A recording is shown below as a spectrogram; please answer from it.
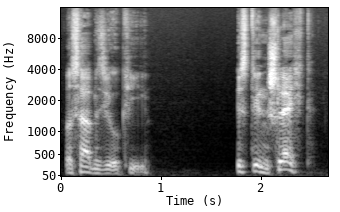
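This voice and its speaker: An actor playing a blunt, grumbling police commissioner with a sardonic, gossipy manner in a German radio play. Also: male voice, lowish voice, big pitch swings, normal speed, vocal fry, slightly rough, exaggerated voice. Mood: sardonic, exasperated. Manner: sardonic, colourful.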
